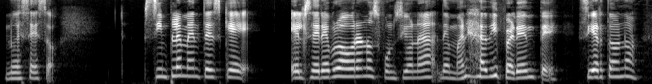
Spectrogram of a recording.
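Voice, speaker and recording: A Mexican woman co-hosting a podcast in casual, animated chat, laughing often. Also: high-pitched, normal speed, clean tone. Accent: Mexican Spanish. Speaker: podcast co-host.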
